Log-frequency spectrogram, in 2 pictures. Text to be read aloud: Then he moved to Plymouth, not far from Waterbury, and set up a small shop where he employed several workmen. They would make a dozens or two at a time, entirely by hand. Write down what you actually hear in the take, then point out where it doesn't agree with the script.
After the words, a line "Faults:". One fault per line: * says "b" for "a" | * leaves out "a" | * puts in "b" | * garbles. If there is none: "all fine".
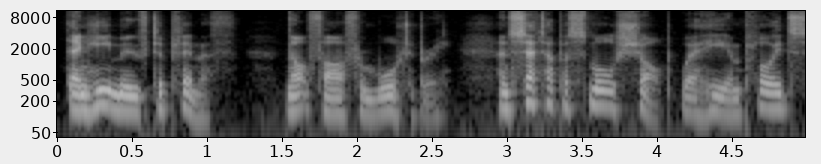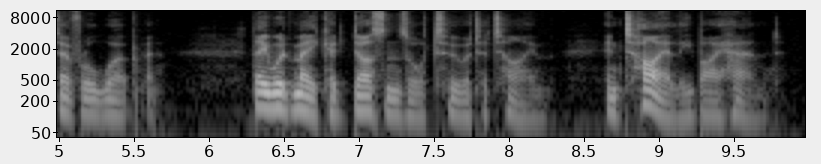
Then he moved to Plymouth, not far from Waterbury, and set up a small shop where he employed several workmen. They would make a dozens or two at a time, entirely by hand.
Faults:
all fine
